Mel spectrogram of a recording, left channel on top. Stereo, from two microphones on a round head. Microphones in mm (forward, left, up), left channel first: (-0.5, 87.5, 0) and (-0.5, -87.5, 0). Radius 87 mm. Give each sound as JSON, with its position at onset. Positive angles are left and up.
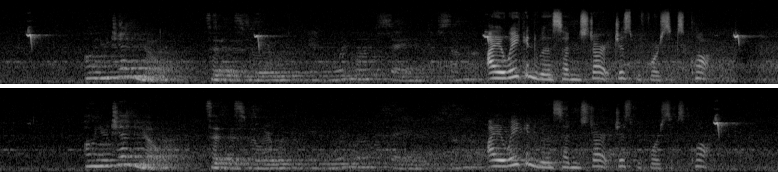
{"t": 0.8, "sound": "a woman speaking", "side_deg": -15, "distance_m": 10.0}
{"t": 3.1, "sound": "a woman speaking", "side_deg": 40, "distance_m": 6.5}
{"t": 4.9, "sound": "a woman speaking", "side_deg": 50, "distance_m": 0.7}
